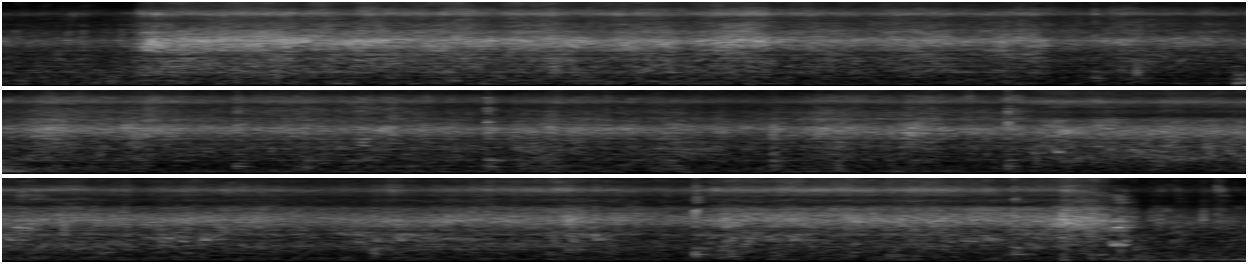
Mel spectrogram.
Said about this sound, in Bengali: মশলাটা ভালো করে নাড়াচাড়া করে নিলাম।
